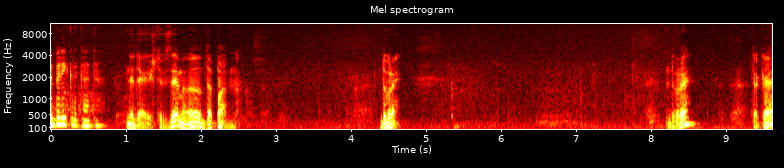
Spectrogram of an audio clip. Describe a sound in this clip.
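A man speaks nearby in a calm, low voice.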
